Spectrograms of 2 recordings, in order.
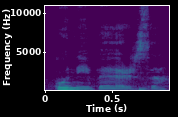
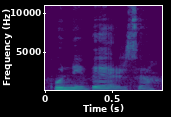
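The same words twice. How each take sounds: The two takes are said the same way.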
